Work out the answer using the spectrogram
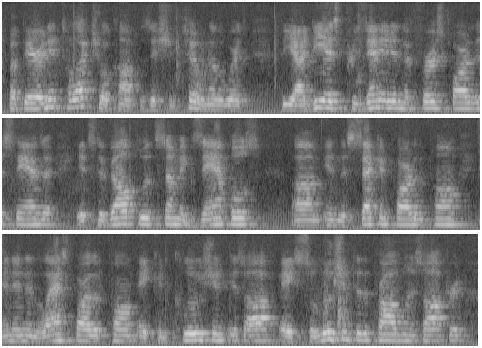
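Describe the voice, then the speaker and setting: An older man lecturing a class, his voice a bit high and often halting on fillers and restarts. He slows down to read lines of verse with heavy stress. The room is echoey, with a faint hum of ambient noise. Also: fairly even intonation. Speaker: literature professor.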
